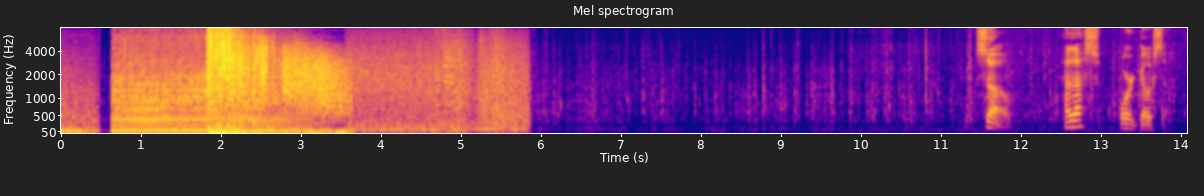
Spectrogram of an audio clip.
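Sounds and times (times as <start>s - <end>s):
plane engine drone: 0.0s - 4.6s
explosion: 1.7s - 5.9s.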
